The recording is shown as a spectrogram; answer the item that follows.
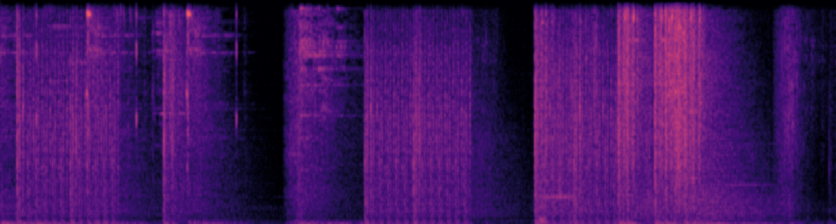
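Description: Gunfire in the video game Lost Light comes in several sharp, loud bursts of rapid automatic shots, separated by short pauses.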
